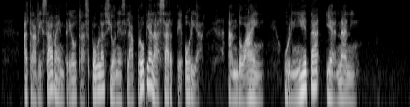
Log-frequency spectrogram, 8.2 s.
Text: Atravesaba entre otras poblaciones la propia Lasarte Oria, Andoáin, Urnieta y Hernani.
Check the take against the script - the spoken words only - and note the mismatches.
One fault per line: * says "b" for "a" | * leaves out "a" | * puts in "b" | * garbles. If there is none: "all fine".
all fine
